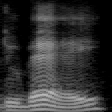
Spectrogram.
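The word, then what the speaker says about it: Dubhe: of the big dipper mirak and dubi or some pronounce it dubai b-u-b-h-e and mirak m-e-r-e-k merak and dube and notice that so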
